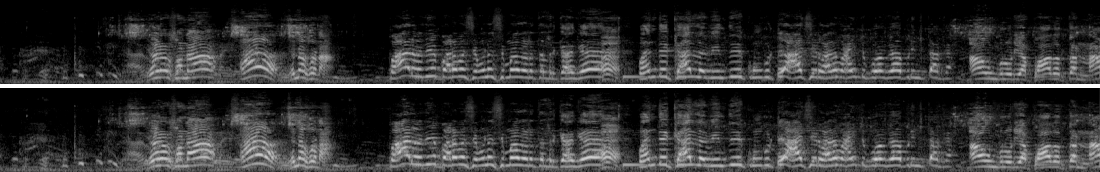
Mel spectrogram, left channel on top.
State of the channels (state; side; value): quieter; left; 4.1 dB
